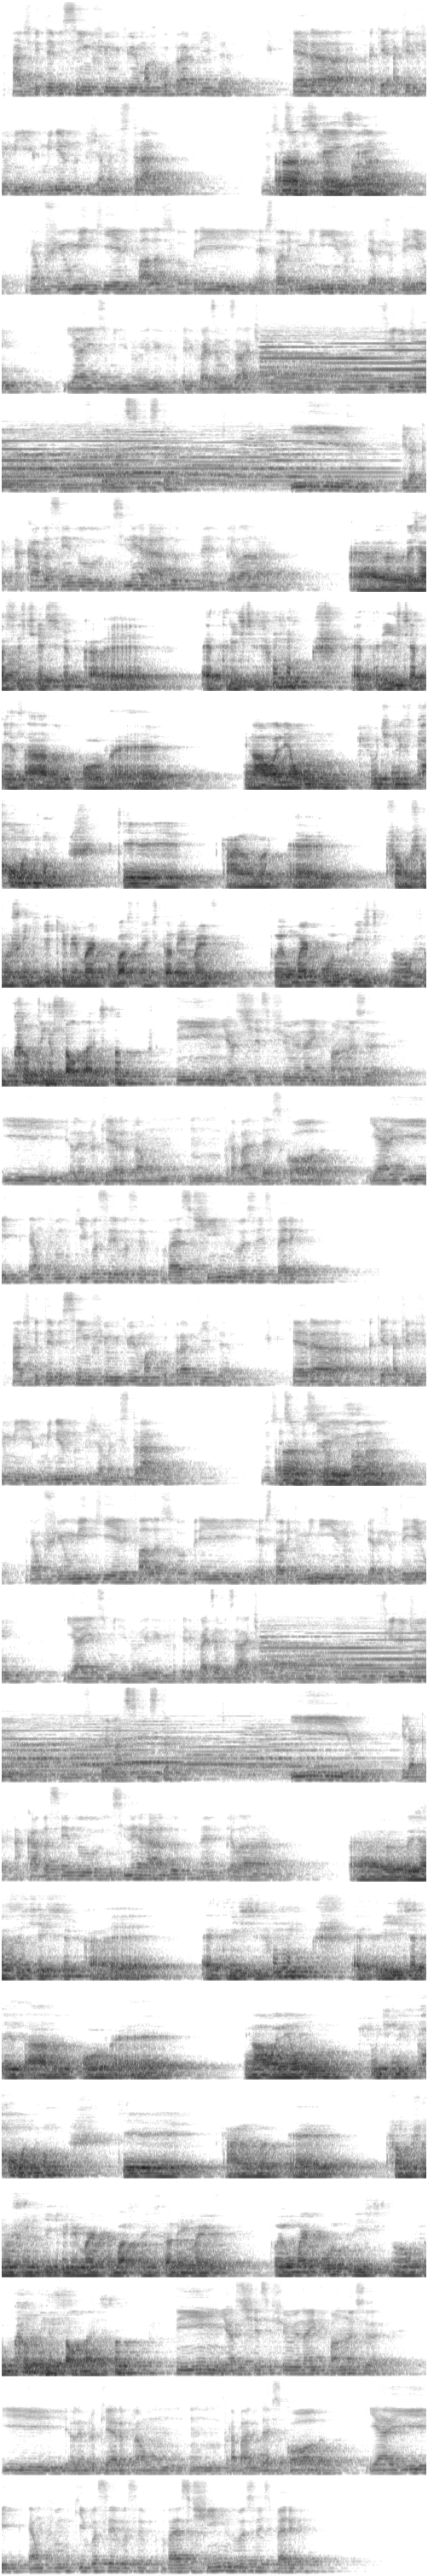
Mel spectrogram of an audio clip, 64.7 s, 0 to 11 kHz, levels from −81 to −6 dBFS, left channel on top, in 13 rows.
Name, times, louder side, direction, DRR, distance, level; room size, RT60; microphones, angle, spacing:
voice 1, 0.1-2.7 3.4-7.0 8.0-9.5 10.3-15.1 15.7-22.0 23.3-24.3 24.6-28.2 51.8-54.3 54.8-58.6 59.1-63.2, equal, 20° right, 1 dB, 2.4 m, -39 dB
voice 2, 8.2-9.4 29.0-31.5 32.2-36.8 37.7-38.8 39.1-40.9 41.3-41.9 42.4-43.7 44.3-47.3 48.0-51.3, left 1 dB, 75° left, -2 dB, 3.7 m, -26 dB
sound 1, 18.0-24.6, left 3 dB, 15° left, 1.3 m, -39 dB
20.0 x 9.3 x 7.8 m, 1.4 s
head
